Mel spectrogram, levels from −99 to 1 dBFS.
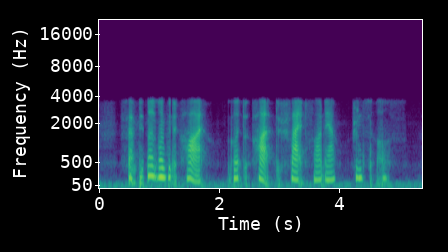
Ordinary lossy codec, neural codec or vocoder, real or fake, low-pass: Opus, 32 kbps; autoencoder, 22.05 kHz, a latent of 192 numbers a frame, VITS, trained on many speakers; fake; 3.6 kHz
